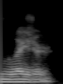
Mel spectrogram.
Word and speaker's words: Leider: And I also just want to make a correction here because I mispronounced Susan's name. It's actually Rabbi Susan Leider.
